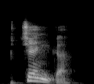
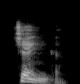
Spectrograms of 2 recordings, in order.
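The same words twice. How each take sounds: First: Said in the usual way. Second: Τσένκα without the initial p, CHEN-ka; "τσένκα", opening on a single ch sound; dialect variant pronunciation. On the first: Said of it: "Προφέρεται και ως τσένκα". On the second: Shown as a demonstration. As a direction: start τσένκα straight on "ch". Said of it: "Προφέρεται και ως".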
